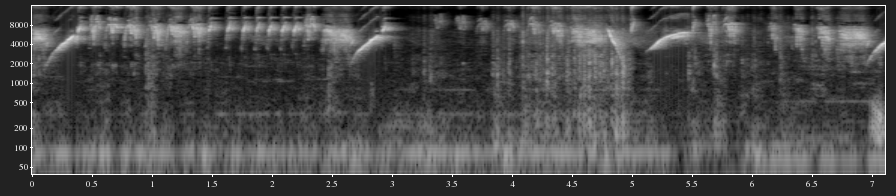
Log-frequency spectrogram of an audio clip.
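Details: Bananaquits in a fighting song duel: long, high, sizzling trills with rising swoops at the phrase ends and a scratchy, rustling passage midway.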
